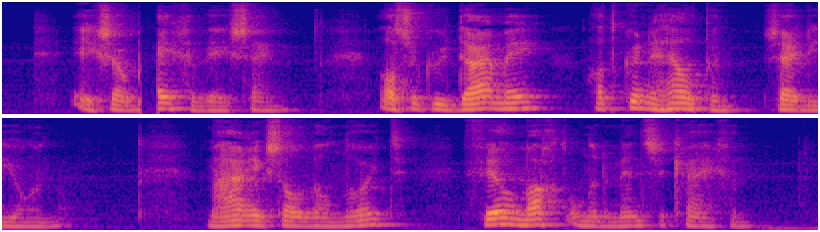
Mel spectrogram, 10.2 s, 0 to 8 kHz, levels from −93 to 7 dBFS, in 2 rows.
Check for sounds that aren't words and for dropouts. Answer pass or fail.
fail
